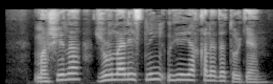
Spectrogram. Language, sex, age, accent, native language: Uzbek, male, 12-17, Farg'ona, Uzbek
